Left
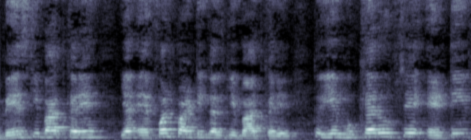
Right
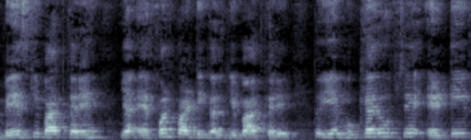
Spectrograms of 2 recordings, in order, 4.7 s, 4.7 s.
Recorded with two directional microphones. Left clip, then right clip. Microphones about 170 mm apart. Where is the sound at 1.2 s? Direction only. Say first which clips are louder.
Left 4 dB; 35° right (ahead or behind).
